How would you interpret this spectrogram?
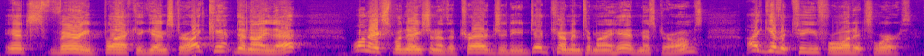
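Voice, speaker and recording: A man's voice: on the high side, expressive, moderate pace, lightly acted. An actor playing a proud, domineering, wealthy man in a radio play, blunt, formal and defensive. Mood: explaining, sombre.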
